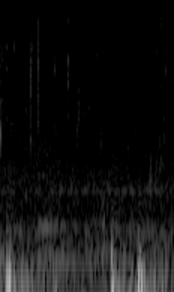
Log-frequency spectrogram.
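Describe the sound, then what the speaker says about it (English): Amplified heartbeat played over speakers at a commencement address, a few low thumping beats in a lub-dub pattern with a soft hum between them, moderately loud and alone. "Notice the heartbeats that you hear"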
